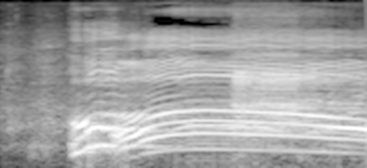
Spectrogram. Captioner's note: all yelling; buzzer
